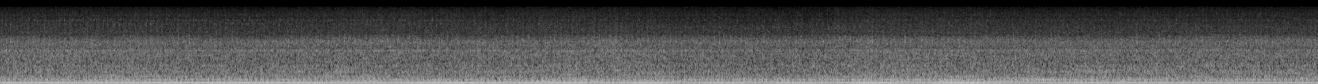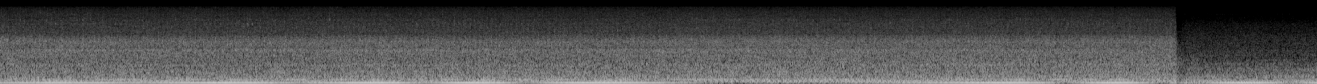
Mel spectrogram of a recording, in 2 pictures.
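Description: A small propeller plane's engine drones steadily, with a low throbbing hum.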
